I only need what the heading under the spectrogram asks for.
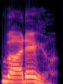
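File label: finish, Japanese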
